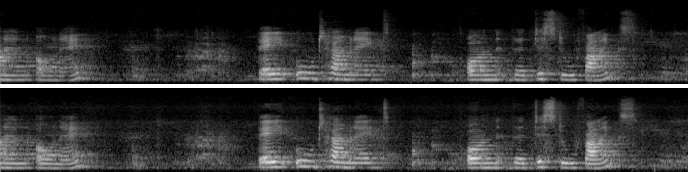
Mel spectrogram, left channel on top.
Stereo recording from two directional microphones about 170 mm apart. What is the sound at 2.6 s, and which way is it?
A woman's voice, 55° right (ahead or behind).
